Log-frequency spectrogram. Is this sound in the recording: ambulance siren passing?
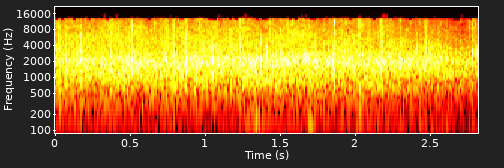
no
